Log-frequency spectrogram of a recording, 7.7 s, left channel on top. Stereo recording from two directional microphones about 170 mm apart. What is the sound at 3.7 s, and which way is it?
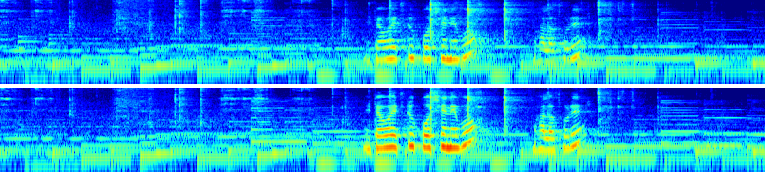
Speech, 90° right.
